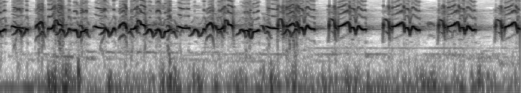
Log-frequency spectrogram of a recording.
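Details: Sooty-headed bulbul in full, active song, used to tutor and provoke other birds: a quick string of bright, wavy, slurred notes repeated almost without a break, with a low droning hum beneath.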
